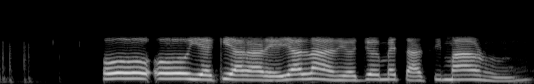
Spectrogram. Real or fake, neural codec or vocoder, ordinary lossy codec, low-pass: fake; codec, 16 kHz in and 24 kHz out, 1 kbps, XY-Tokenizer; none; 3.6 kHz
